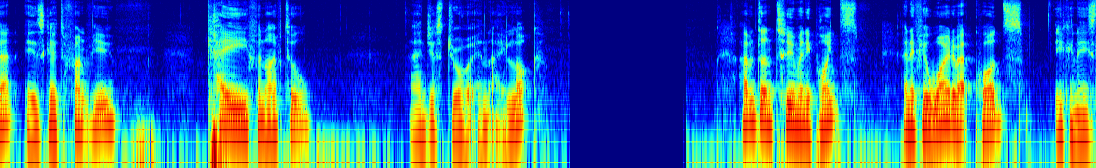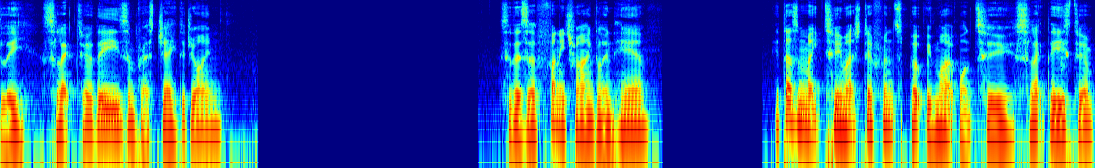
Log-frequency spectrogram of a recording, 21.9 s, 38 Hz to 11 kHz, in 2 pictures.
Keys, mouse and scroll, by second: 0.4 KP_1, 1.9 k, 6.7-8.2 scroll up 3, 10.4 click, 11.0-15.4 typing, 11.5 shift+click, 12.1 click, 12.3 shift+click, 12.9 click, 14.1 shift+click, 15.0 shift+click, 15.7 scroll up 1, 17.7-19.9 middle drag, 19.9 click, 20.2 middle click, 21.0 shift+click.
